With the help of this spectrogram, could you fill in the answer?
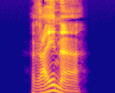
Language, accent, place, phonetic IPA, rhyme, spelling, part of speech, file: German, Germany, Berlin, [ˈʁaɪ̯nɐ], -aɪ̯nɐ, reiner, adjective, De-reiner.ogg
- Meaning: 1. comparative degree of rein 2. inflection of rein: strong/mixed nominative masculine singular 3. inflection of rein: strong genitive/dative feminine singular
